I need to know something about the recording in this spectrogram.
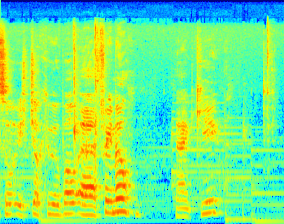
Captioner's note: snaps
